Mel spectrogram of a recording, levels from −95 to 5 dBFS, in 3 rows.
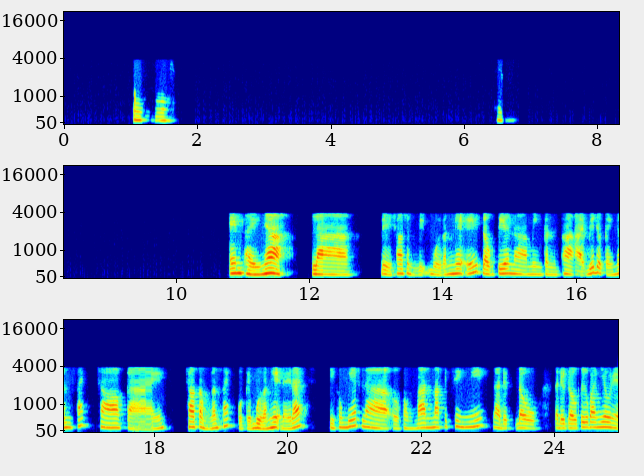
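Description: From 11.35 to 11.52 s the loudest syllables break up with a harsh crackle. This is likely microphone overload: the peaks went about 3 dB past the converter's limit, so a small share of samples were cut flat. The waveform shows squared-off tops, and the spectrogram shows a smear of added harmonics.

At 12.21 s the microphone volume steps down by about 5 dB. Voice and background drop together, most likely because automatic gain control reacted to the clipped peak. The waveform envelope falls abruptly, and every band on the spectrogram dims from that point on.

From 17.69 to 17.98 s the voice becomes a rigid, metallic buzz that still roughly follows the speech. This is robotic sound from repeated short buffers. Most of the audio there is replayed fragments, which fits a buffer of about 10.7 ms. On the spectrogram this appears as evenly spaced horizontal lines on a 93.8 Hz fundamental, and the waveform repeats the same short cycle.

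At 20.37 s a second microphone volume step down, likely from the same automatic gain control, lowers the level by about 1 dB. It is a slight, sudden drop in the envelope and across the spectrogram. The whole clip, carried over G.711 mu-law at 64 kbps, has no energy above 4 kHz.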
